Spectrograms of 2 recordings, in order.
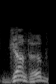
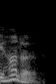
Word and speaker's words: junta: Well, it says the J-U-N-T-A, and I think that's pronounced Junta, but I think it ought to be Hunter.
